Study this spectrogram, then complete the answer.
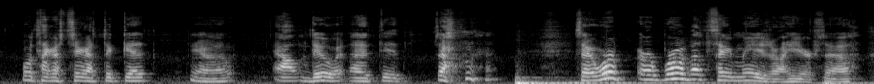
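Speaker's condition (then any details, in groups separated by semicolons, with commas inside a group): Ataxia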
